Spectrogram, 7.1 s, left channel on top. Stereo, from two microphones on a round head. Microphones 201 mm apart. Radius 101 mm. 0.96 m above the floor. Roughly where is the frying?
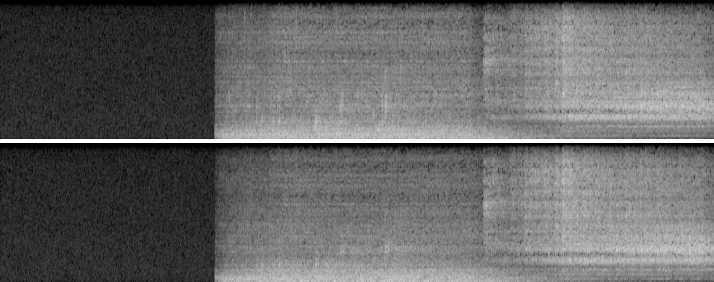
Centre.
